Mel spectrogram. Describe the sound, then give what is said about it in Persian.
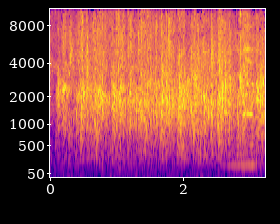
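Steady applause from everyone present after a speaker asks all to clap, a dense wash of many hands clapping at an even level for a few seconds without any talking. “خب همه دوستان تشویق کنین لطفا.”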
